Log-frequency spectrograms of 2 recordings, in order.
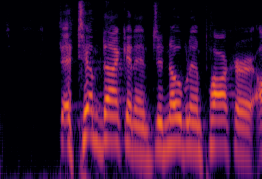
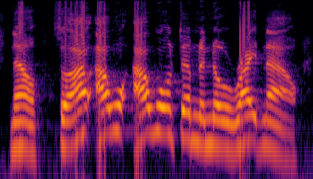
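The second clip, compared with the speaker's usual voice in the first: louder, pounding every point home; emphatic loud statement; 5 dB louder than usual. Real, not acted. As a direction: drive the message home, loud and firm. [name] sending a message to Warriors.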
